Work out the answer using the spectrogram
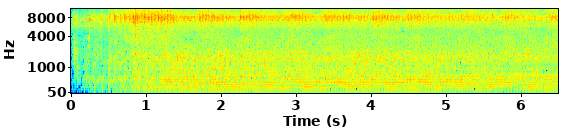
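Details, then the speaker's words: Free roadside MTD Yard Machines 20" push mower, Briggs 300E single-cylinder, after carb clean, throttle spring adjustment and draining water from gas tank and carb bowl; spins up to steady even drone with faint wavering, runs well under cutting load. "had a little water in the gas tank and we cleared that blew it out and it runs pretty good anyway"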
